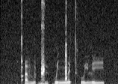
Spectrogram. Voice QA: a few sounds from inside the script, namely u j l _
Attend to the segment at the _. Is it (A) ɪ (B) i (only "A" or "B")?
B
